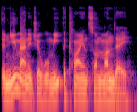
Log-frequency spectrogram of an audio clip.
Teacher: The strong beats may be new, manager, meet, clients, and Monday. The smaller words fit between the beats.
